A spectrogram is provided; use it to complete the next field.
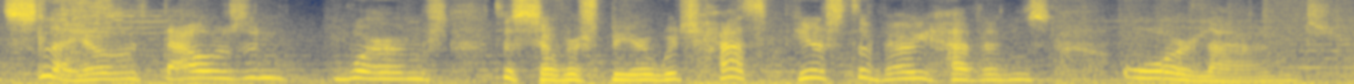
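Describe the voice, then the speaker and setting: A female-sounding, put-on character voice speaks at a fairly slow pace with a medium pitch for a woman. Clear music plays in the background. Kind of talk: archaic, grandiose.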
